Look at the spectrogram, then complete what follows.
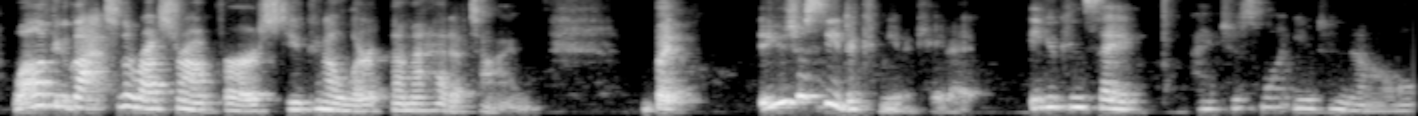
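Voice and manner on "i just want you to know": hushed, very quiet, soft confiding tone. Advising how to tell a restaurant server about health needs: hushed tone. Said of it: "kind of in a hushed tone".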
